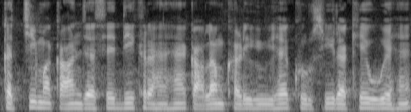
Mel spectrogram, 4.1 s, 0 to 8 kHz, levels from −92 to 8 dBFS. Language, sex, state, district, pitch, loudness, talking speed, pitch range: Hindi, male, Chhattisgarh, Raipur, 120 Hz, -18 LUFS, 205 wpm, 120-125 Hz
